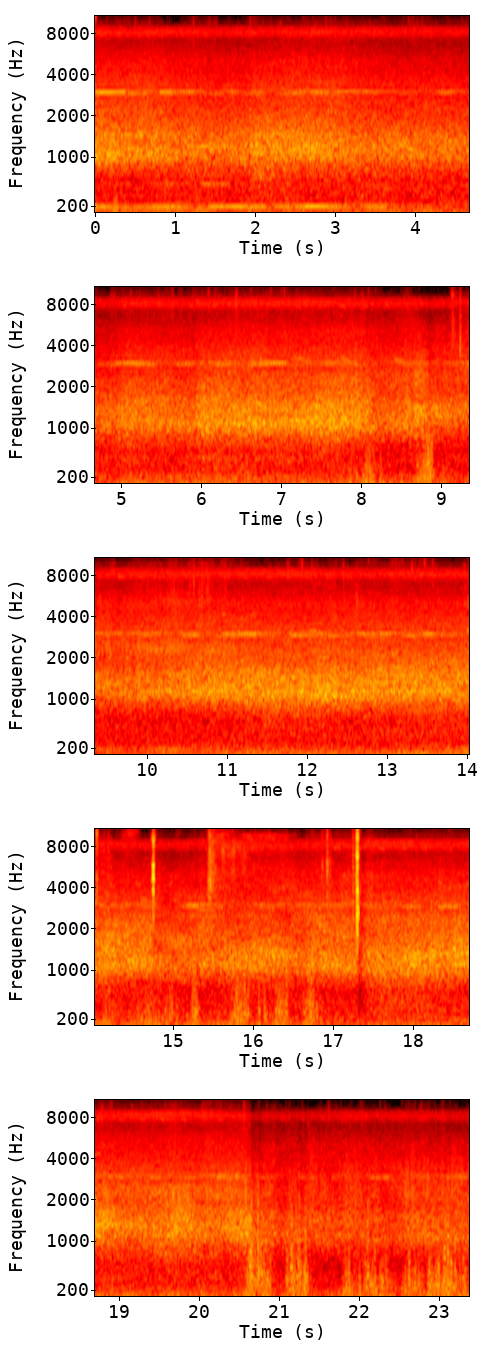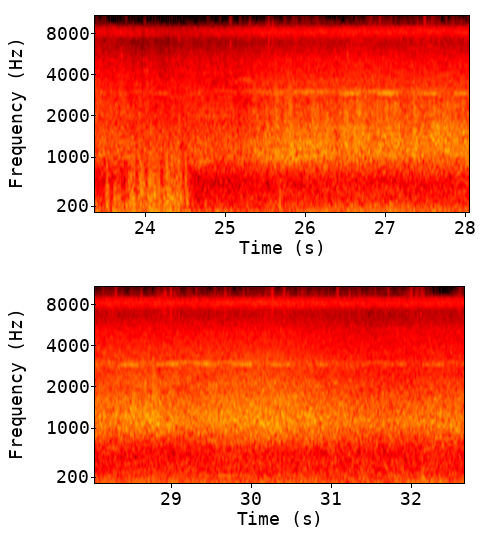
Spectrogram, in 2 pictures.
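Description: Steady outdoor noise of wind on the microphone and distant traffic, with a low engine hum in the first few seconds. Several sharp clicks near the middle come from handling the fishing rod and reel.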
